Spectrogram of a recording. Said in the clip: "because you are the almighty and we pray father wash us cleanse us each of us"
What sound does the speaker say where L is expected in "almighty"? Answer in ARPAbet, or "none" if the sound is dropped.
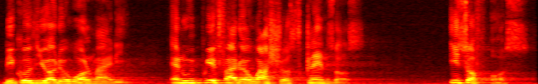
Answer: L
